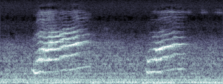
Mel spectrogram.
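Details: Brown tabby rescue cat lounging on the floor indoors, giving two drawn-out meows that rise then fall, the second following about a second and a half after the first, in a quiet room.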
